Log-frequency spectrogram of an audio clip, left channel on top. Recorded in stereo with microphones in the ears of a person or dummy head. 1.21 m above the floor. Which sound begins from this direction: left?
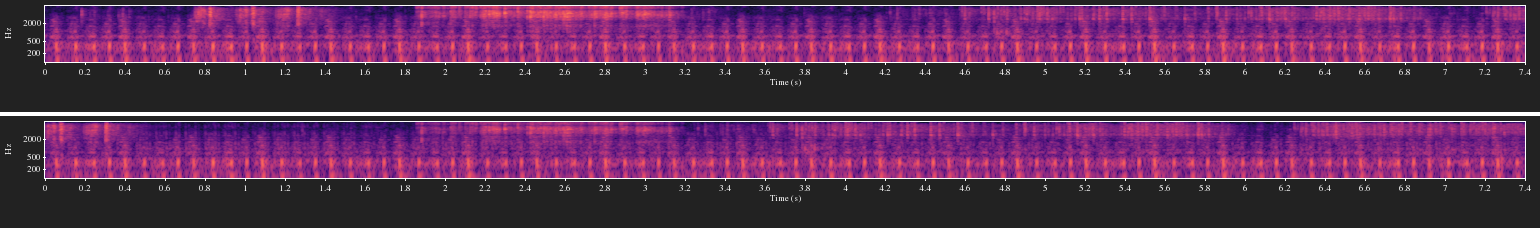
A helicopter, at 0.0 s.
